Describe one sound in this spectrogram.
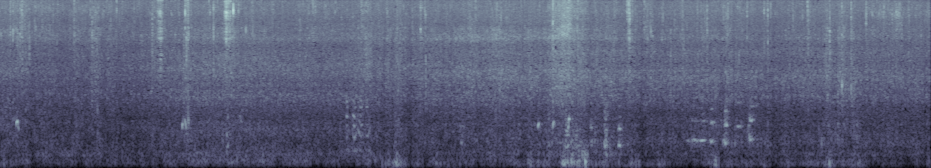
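Chickens peck and scratch at the ground.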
